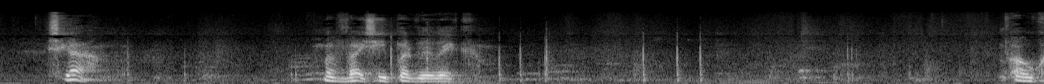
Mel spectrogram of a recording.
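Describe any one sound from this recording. An elderly man speaks with feeling in an echoing room.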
